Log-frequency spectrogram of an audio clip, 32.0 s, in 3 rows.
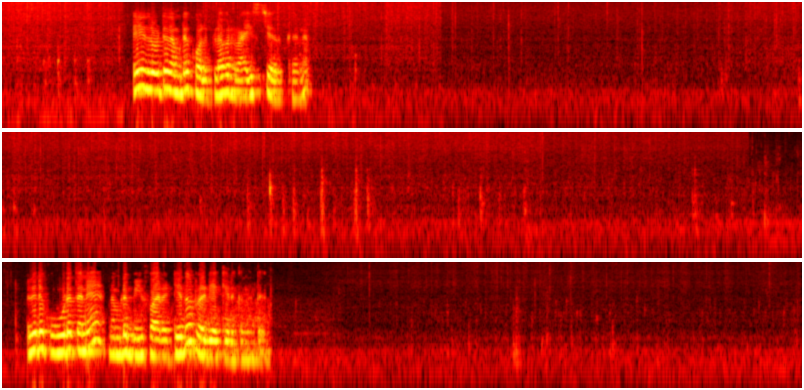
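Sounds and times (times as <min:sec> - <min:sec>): food sizzling in a frying pan: 0:00.0 - 0:20.7, 0:25.8 - 0:32.0
spatula scraping and tapping pan: 0:00.4 - 0:01.4, 0:10.4 - 0:11.4, 0:13.3 - 0:17.9.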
